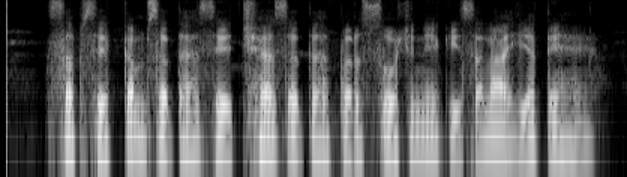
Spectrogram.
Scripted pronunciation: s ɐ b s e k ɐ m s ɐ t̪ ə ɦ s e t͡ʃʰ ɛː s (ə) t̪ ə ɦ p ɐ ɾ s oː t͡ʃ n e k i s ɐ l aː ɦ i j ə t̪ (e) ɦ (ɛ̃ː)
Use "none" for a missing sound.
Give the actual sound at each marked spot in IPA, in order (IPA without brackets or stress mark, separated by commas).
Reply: ɐ, ẽ, ɛ̃ː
